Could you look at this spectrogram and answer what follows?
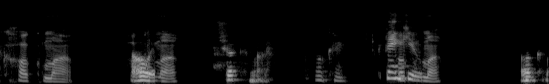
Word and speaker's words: Chokmah: Keter, and it's also chokmah. The ch is pronounced like chokmah.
